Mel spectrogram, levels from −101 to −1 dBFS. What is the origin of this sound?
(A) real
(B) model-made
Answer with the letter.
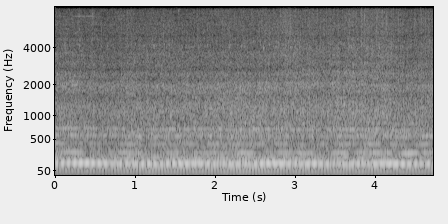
A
